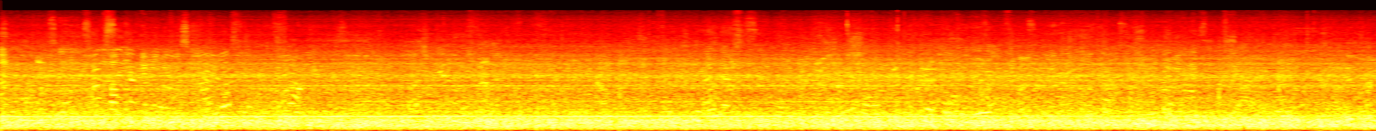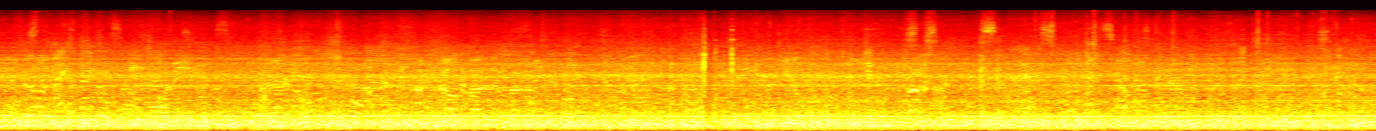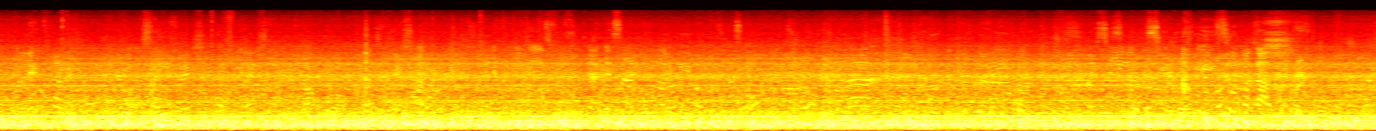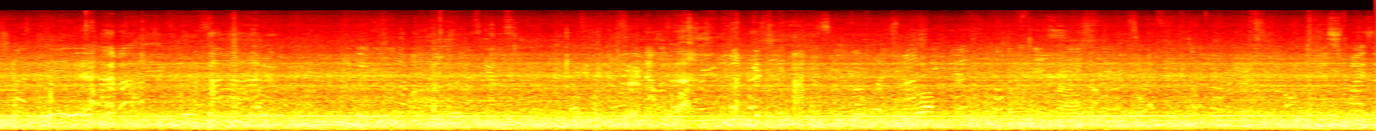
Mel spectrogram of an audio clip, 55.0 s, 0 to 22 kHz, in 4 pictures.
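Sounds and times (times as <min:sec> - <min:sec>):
airplane cabin noise: 0:00.0 - 0:55.0.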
